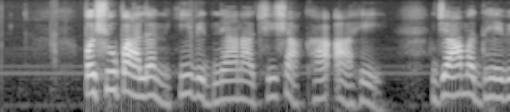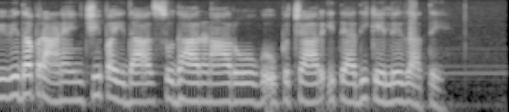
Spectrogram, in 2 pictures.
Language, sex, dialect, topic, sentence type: Marathi, female, Standard Marathi, agriculture, statement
